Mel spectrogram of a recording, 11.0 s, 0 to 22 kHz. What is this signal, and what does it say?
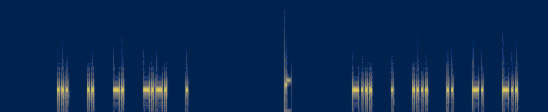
Morse code, heard as a keyed tone, about 28 wpm, spaced as for 16 wpm, 700 Hz. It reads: SINCE BEHIND
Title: 3x Character Spacing - Top 500 Words - 28wpm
